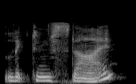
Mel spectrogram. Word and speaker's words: Liechtenstein: Jess, tell me, as we can tell from your accent, it doesn't sound like you're originally from Liechtenstein. Am I pronouncing that right? – That's right.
